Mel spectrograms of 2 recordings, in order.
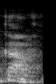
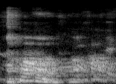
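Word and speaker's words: قاف: Bacanya bukan Kaf, Qaf.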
